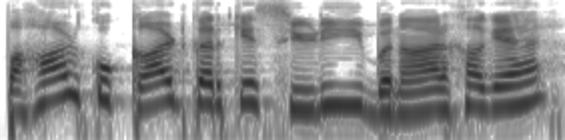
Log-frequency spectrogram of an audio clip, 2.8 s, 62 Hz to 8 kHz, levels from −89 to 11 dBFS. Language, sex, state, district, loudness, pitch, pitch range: Hindi, male, Jharkhand, Ranchi, -13 LUFS, 210 Hz, 185-230 Hz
